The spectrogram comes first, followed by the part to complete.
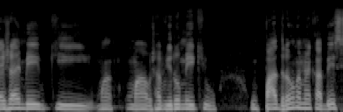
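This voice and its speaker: On a very clean recording with a silent background and a dry, close sound with no echo, a man speaks at a fairly high pitch and moderate pace. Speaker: audio engineering tutor. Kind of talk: tutorial. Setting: mixing console demo. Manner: casual.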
